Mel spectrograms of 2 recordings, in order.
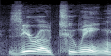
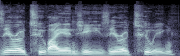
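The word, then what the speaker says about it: O2ing: Really, 0-2ing, it's 0-2-ing, 0-2ing, right? That's how you pronounce it, 0-2ing, is what Alan Watts did to humans.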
